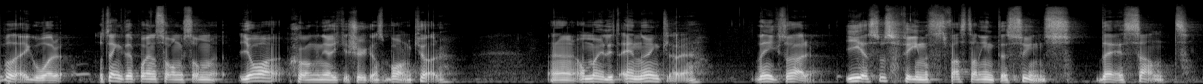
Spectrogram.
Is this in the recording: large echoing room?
yes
